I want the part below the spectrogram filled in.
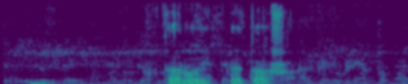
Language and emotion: Russian, neutral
